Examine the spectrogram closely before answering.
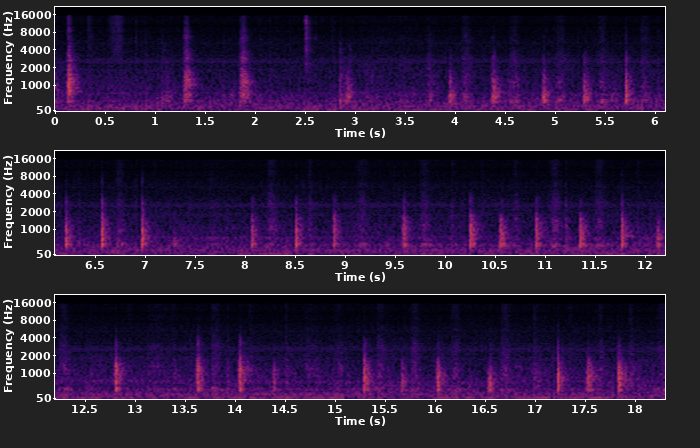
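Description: Chalk tapping and scraping on a blackboard as block capital letters are written: a string of short, sharp, irregular taps, about two or three a second.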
